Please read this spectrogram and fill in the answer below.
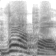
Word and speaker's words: Vorpahl: Let's get Vorpahl, like the guy's name.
